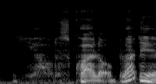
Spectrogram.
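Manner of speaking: whispered, uneasy reaction; hushed shock. Retold or imitated. Seeing pools of blood outside class, hushed shock. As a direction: half-whisper it to yourself, taken aback. Finding blood, muttering to himself.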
